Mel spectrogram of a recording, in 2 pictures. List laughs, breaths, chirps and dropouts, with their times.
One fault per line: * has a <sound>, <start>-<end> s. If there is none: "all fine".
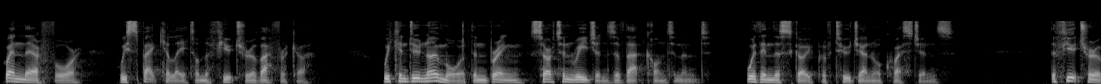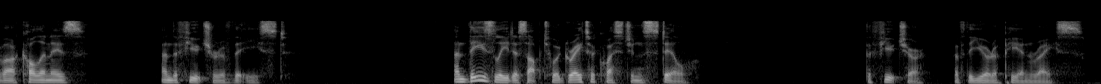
all fine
